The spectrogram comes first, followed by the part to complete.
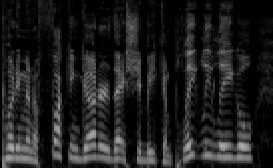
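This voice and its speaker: On a very clean recording with a silent background, a man speaks in an American accent at a high pitch. His tone is animated and the sound is dry and close, with no echo. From Texas (Texarkana). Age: 40s. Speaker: podcast host. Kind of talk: casual chat. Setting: outdoors on a patio.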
